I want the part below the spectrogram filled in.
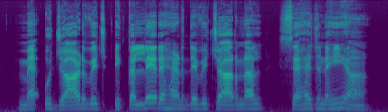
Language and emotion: Punjabi, fearful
